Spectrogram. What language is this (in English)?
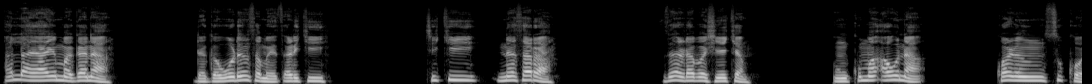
Hausa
